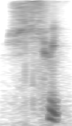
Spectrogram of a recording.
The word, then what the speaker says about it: j'suis: So for example, je suis will become suis.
